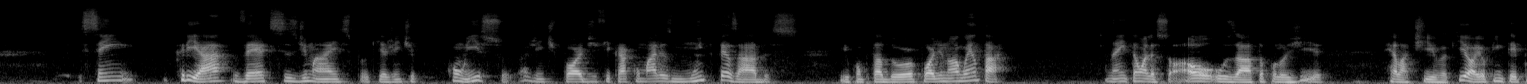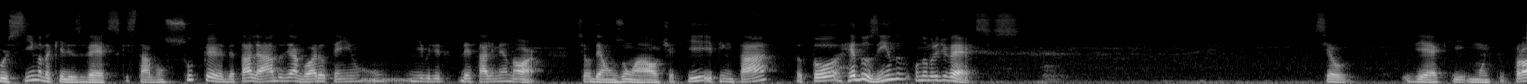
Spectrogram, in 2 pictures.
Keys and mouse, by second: 0.6 ctrl+middle click, 1.4 click, 3.5 ctrl+middle click, 5.3 ctrl+middle click, 5.9 f, 7.0 click, 10.9 middle click, 11.7 click, 12.9 middle click, 13.5 click, 18.2 Tab, 18.9 middle click, 20.1 Tab, 20.6 ctrl+middle click, 21.1 ctrl+middle click, 21.8 click, 24.0 Tab, 24.7 Tab, 25.0 ctrl+middle click, 25.5 ctrl+middle click, 26.1 click, 27.4 ctrl+middle click, 29.6 click.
